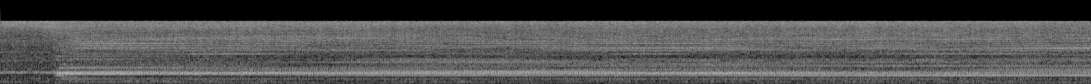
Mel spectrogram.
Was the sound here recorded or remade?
remade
